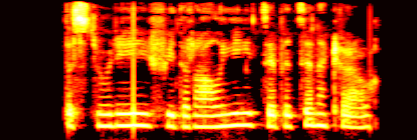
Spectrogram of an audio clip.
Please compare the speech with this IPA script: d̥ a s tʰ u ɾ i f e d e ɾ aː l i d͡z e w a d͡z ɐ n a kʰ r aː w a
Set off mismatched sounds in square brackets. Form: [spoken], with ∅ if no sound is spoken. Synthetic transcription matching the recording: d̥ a s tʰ u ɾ i f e d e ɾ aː l i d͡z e [b] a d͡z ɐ n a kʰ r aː w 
